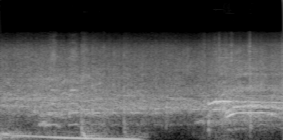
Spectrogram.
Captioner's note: round of applause for performers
